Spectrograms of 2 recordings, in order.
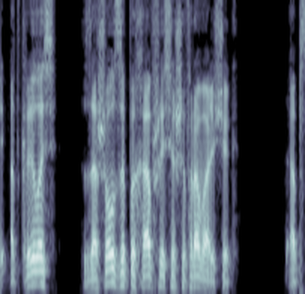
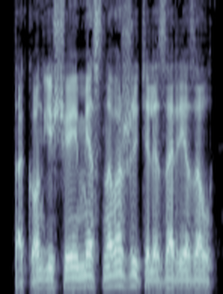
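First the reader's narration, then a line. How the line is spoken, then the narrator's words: Grave, shocked voice. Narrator (Russian): за могильным голосом произнес шокированный резидент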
